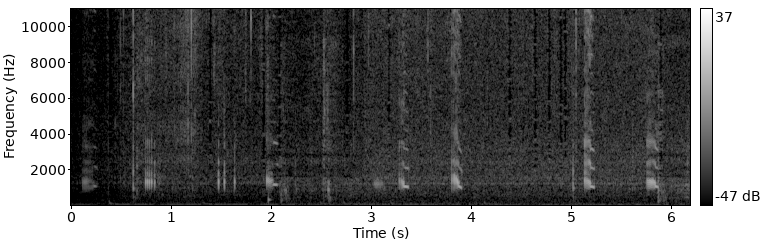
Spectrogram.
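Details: A common toad, among amphibian calls heard around Tres Cantos north of Madrid, Spain, gives soft, short, mid-pitched notes at uneven intervals of about a second.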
